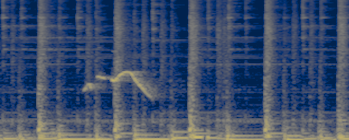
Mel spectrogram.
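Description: Northern soul rhythm-section breakdown: a bass line of held low notes comes in over a steady drum beat, answering the call to add a little bass. About a second in, a short high tone slides up and then falls away.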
